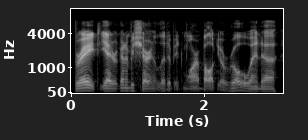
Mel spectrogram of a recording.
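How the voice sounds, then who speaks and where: A man's voice: low-pitched, fairly even intonation, fast talker, creaky, fairly bright tone, no echo, muffled recording. A man hosting a podcast, friendly and leaning on many "uh" fillers. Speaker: podcast host. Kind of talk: podcast interview.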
